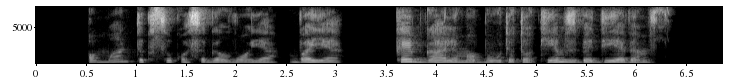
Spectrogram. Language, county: Lithuanian, Alytus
